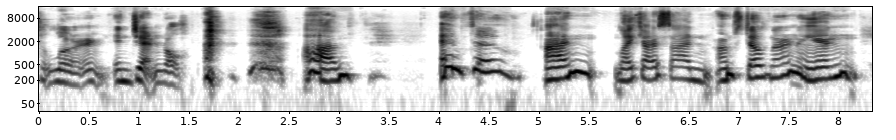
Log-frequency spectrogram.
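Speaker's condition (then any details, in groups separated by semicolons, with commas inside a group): Facial paralysis (nf2-swn)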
